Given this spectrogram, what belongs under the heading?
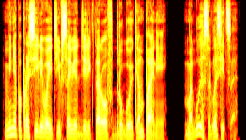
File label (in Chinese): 俄语宣传片 叙述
